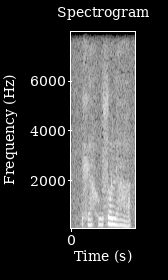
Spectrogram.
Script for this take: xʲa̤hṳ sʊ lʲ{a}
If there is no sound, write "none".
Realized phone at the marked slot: a̤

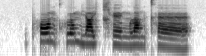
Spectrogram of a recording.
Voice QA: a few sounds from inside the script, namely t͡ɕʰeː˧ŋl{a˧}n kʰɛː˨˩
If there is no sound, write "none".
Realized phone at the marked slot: a˧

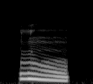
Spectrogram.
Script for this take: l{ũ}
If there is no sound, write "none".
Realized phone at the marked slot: ũ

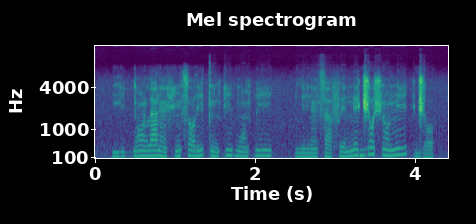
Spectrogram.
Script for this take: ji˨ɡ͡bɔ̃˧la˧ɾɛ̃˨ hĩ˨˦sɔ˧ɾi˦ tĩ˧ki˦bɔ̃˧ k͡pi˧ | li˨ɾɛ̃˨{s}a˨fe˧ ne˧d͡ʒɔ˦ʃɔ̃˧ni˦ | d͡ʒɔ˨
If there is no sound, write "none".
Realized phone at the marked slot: s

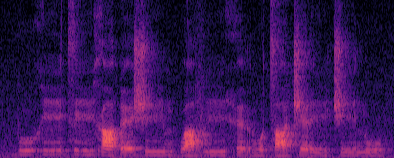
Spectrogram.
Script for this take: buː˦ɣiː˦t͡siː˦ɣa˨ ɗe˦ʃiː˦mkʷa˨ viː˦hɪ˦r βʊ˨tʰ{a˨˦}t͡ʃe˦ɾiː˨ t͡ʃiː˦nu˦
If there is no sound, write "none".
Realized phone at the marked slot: a˨˦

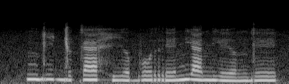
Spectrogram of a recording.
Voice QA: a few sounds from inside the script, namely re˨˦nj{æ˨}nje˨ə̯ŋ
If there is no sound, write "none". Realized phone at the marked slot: æ˧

